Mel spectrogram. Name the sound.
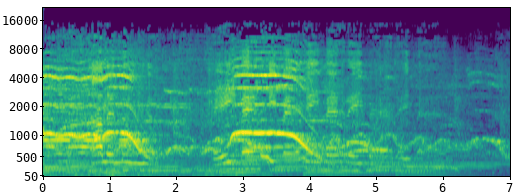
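audience clapping and cheering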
